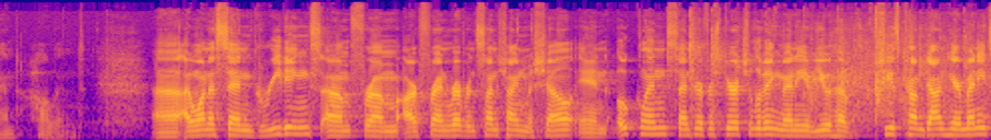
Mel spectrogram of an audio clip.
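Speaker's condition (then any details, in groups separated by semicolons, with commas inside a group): No condition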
